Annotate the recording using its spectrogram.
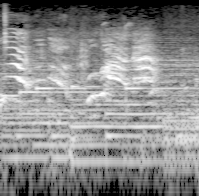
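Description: Young children's high voices calling out as they play, once at the start and again about a second in, over soft background music with sustained notes.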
